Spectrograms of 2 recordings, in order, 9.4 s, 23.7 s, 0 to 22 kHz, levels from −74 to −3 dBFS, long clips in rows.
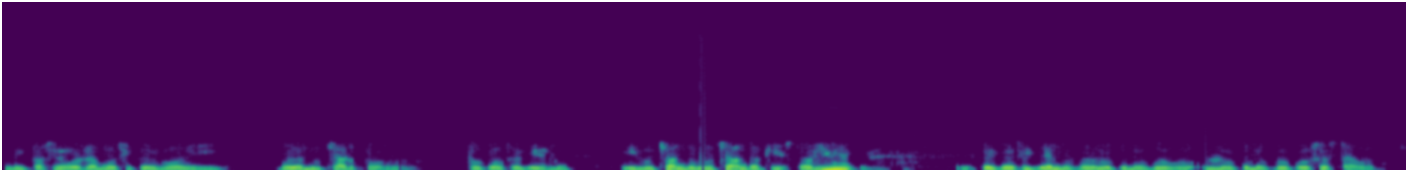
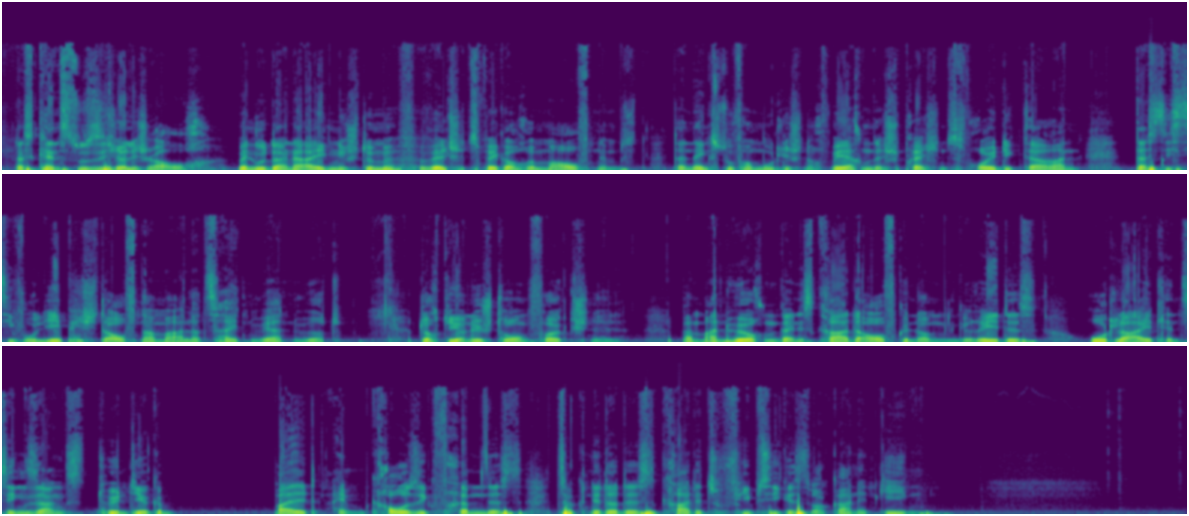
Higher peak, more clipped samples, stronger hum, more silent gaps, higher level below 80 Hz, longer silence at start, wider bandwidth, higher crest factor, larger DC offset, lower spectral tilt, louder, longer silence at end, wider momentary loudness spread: second, -4 dBFS vs 0 dBFS; neither; neither; neither; second, -64 dBFS vs -36 dBFS; about the same, 0 s vs 0.1 s; second, 3.9 kHz vs 17.5 kHz; about the same, 18 dB vs 18 dB; neither; first, -11 dB/octave vs -6 dB/octave; second, -22 LUFS vs -19 LUFS; second, 0.2 s vs 1.55 s; about the same, 11 LU vs 11 LU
